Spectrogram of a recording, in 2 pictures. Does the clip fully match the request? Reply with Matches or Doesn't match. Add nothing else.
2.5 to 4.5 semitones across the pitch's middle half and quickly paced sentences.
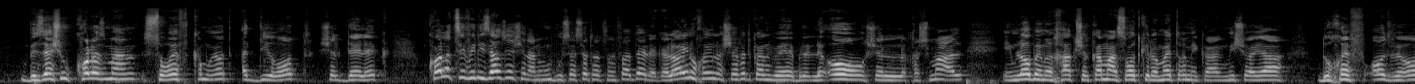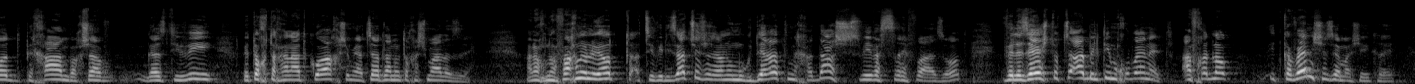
Matches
